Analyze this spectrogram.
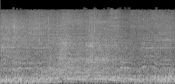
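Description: A motorcycle engine revs up and down as it passes.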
